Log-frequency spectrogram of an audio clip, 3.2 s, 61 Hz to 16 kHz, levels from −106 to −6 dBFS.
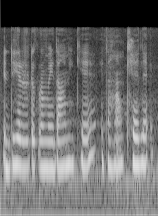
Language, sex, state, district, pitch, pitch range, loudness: Sadri, female, Chhattisgarh, Jashpur, 225 Hz, 210-235 Hz, -27 LUFS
